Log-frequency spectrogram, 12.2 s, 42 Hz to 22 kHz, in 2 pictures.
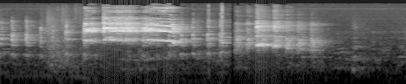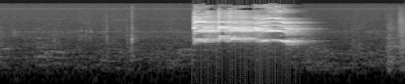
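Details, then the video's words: A rooster at a 2022 crowing contest in Villers-la-Ville crows three times, each a loud, harsh, drawn-out cock-a-doodle-doo of over a second, with quiet clucking and faint background noise between. "Chants du coq"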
